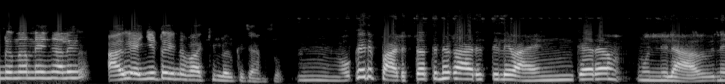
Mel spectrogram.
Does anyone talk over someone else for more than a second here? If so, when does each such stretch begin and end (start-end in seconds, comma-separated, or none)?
none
